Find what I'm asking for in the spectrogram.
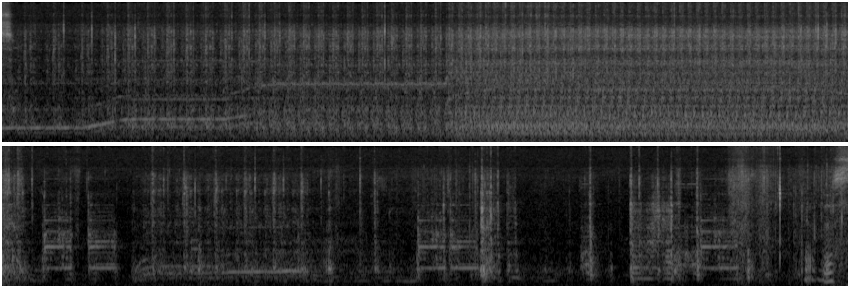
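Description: A sewing machine top stitches a zipper pouch upcycled from a snack bag, running steadily and loudly for about eight seconds, then stopping and starting in short bursts.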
